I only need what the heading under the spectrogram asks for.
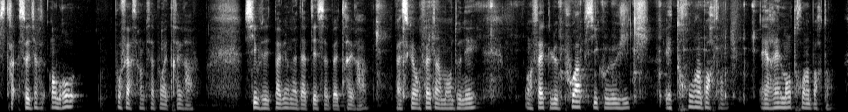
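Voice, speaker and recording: A man speaks with fairly even intonation and a somewhat breathy voice. He leaves long, frequent pauses. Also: medium pitch for a man, moderate pace. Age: 40s. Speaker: YouTuber. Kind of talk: personal testimony. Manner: halting, many fillers and repetitions.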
